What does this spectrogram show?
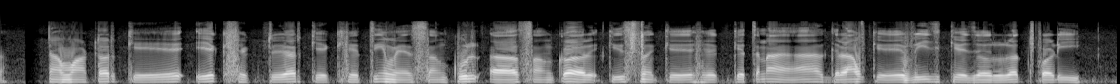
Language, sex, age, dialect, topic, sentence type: Bhojpuri, male, <18, Southern / Standard, agriculture, question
